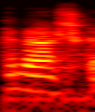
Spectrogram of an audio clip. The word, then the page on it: knashka: Ninilchik Russian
